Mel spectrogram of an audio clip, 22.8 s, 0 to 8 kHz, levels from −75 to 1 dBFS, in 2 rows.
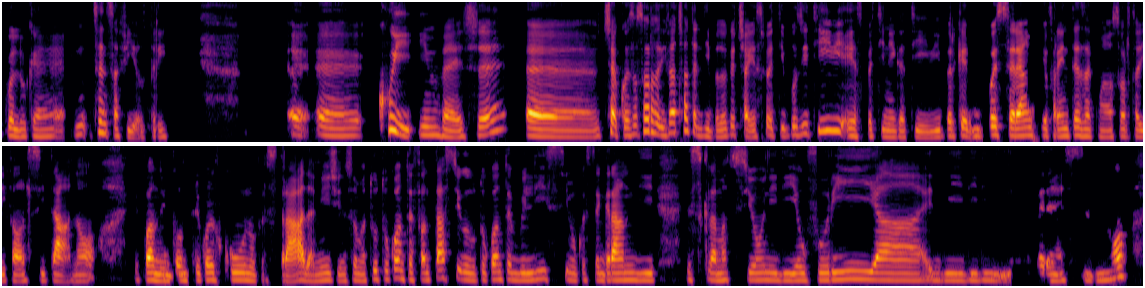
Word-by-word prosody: quello 150 Hz, -4 st, -1 dB
che 145 Hz, -, -6 dB, 0.2 s
è, -, -, -15 dB
mhmm 185 Hz, +2 st, -8 dB
senza 225 Hz, -8 st, 0 dB
filtri. 130 Hz, -1 st, -9 dB, 1.2 s
Eh, 280 Hz, -1 st, +1 dB
ehm, 160 Hz, -2 st, 0 dB
qui 285 Hz, +1 st, +4 dB
invece, 170 Hz, -, 0 dB
uhm, 135 Hz, -, +7 dB
c'è 150 Hz, -, +5 dB
questa 165 Hz, +3 st, -3 dB
sorta 230 Hz, -2 st, +3 dB
di 165 Hz, -, -2 dB
facciata 220 Hz, +6 st, +3 dB
del 155 Hz, -, -8 dB
tipo 140 Hz, -1 st, -4 dB
che 180 Hz, -, -5 dB
c'hai 170 Hz, -, -1 dB
aspetti 155 Hz, +3 st, -6 dB
positivi 235 Hz, -, 0 dB
e 155 Hz, -, -2 dB
aspetti 150 Hz, -1 st, -5 dB
negativi, 125 Hz, -1 st, -4 dB
perché, 150 Hz, +2 st, -1 dB
mhmm, 145 Hz, +1 st, -5 dB
può 180 Hz, -, +4 dB
essere 165 Hz, -2 st, +7 dB
anche 160 Hz, 0 st, +1 dB
fraintesa 150 Hz, 0 st, -1 dB
come 135 Hz, -2 st, -11 dB
una 130 Hz, -, -4 dB
sorta 145 Hz, -1 st, -4 dB
di 135 Hz, -, -4 dB
falsità, 135 Hz, +1 st, +1 dB
no, 130 Hz, 0 st, -3 dB, 0.4 s
che 155 Hz, -, -20 dB
quando 145 Hz, -2 st, +6 dB
incontri 140 Hz, +3 st, -3 dB
qualcuno 150 Hz, -1 st, -1 dB
per 135 Hz, +2 st, -19 dB
strada, 120 Hz, -3 st, +4 dB
amici, 140 Hz, +1 st, -5 dB
insomma 135 Hz, +1 st, -6 dB
tutto 170 Hz, +3 st, -6 dB
quanto 180 Hz, -2 st, 0 dB
è -, -, -4 dB
fantastico, 160 Hz, +3 st, 0 dB
tutto 145 Hz, +1 st, -6 dB
quanto 165 Hz, 0 st, -1 dB
è -, -, -5 dB
bellissimo, 150 Hz, +1 st, -4 dB
queste 145 Hz, +1 st, -8 dB
grandi 150 Hz, 0 st, +2 dB, 0.3 s
esclamazioni 150 Hz, 0 st, -2 dB
di 145 Hz, 0 st, -3 dB
euforia 150 Hz, -1 st, 0 dB
e -, -, -7 dB
di 140 Hz, 0 st, -4 dB
di 145 Hz, +1 st, -6 dB
di 145 Hz, -, -7 dB, 0.2 s
benessere, 140 Hz, -1 st, -6 dB
no, 170 Hz, +10 st, +1 dB
150 Hz, 170 wpm, -24 LUFS, 140-165 Hz, 1.2 s, uhm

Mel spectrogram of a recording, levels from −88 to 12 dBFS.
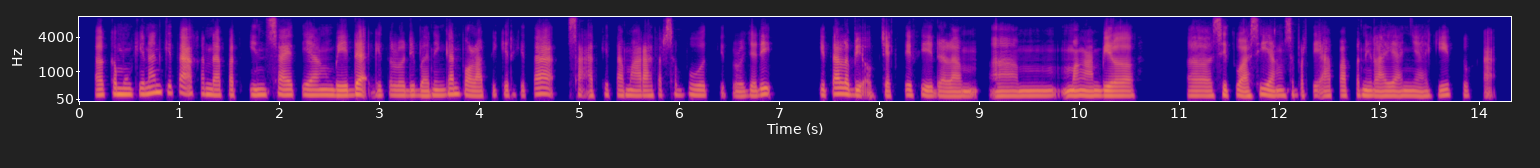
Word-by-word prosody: eee, 150 Hz, +1 st, +2 dB
kemungkinan 170 Hz, +5 st, +2 dB
kita 200 Hz, -1 st, +3 dB
akan 170 Hz, -1 st, -2 dB
dapat 145 Hz, 0 st, -4 dB, 0.2 s
insight 150 Hz, 0 st, +1 dB
yang 145 Hz, -1 st, +2 dB
beda 140 Hz, 0 st, +5 dB
gitu 135 Hz, +1 st, -5 dB
loh, 140 Hz, -, +1 dB
dibandingkan 140 Hz, +4 st, 0 dB
pola 130 Hz, -5 st, +1 dB
pikir 135 Hz, +2 st, -8 dB
kita, 165 Hz, +5 st, 0 dB
saat 135 Hz, -, -4 dB
kita 145 Hz, -2 st, -6 dB
marah 135 Hz, -1 st, +1 dB
tersebut, 140 Hz, 0 st, -3 dB
gitu -, -, -15 dB
loh. 120 Hz, -, -3 dB
Jadi, 150 Hz, +6 st, +2 dB, 0.5 s
kita 175 Hz, +4 st, +2 dB
lebih 150 Hz, -6 st, +3 dB
objektif 140 Hz, +3 st, -3 dB
ya 130 Hz, -4 st, +2 dB
dalam, 120 Hz, -1 st, +1 dB
mmm, 130 Hz, +2 st, -1 dB
mengambil, 130 Hz, 0 st, +4 dB, 0.6 s
eee, 130 Hz, 0 st, 0 dB
situasi 140 Hz, +1 st, +1 dB
yang 135 Hz, +1 st, 0 dB
seperti 135 Hz, 0 st, -7 dB
apa 130 Hz, +1 st, -2 dB
penilaiannya, 130 Hz, -2 st, 0 dB
gitu 140 Hz, +1 st, -4 dB
Kak. -, -, -6 dB
135 Hz, 150 wpm, -26 LUFS, 130-150 Hz, 0.6 s, beda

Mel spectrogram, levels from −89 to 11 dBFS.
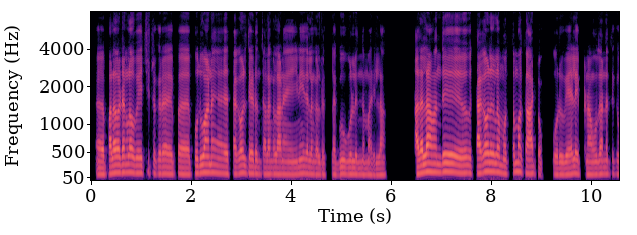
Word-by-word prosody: அ -, -, +1 dB, 0.2 s
பல 125 Hz, -, +4 dB
வருடங்களா 145 Hz, +1 st, +3 dB
உபயோகிச்சிட்டு 135 Hz, 0 st, -3 dB
இருக்கிற 120 Hz, 0 st, -2 dB, 0.2 s
இப்ப 115 Hz, +2 st, -5 dB, 0.3 s
பொதுவான 145 Hz, +2 st, +2 dB, 0.4 s
தகவல் 130 Hz, +3 st, 0 dB
தேடும் 120 Hz, -2 st, -1 dB
தளங்களான 115 Hz, -1 st, -1 dB, 0.3 s
இணையதளங்கள் 115 Hz, -3 st, -3 dB
இருக்குல்ல. 105 Hz, +1 st, -9 dB
Google 115 Hz, -1 st, -1 dB
இந்த 110 Hz, 0 st, -5 dB
மாரிலாம், 105 Hz, 0 st, -5 dB, 0.6 s
அதெல்லாம் 150 Hz, +5 st, +6 dB
வந்து 150 Hz, +2 st, +1 dB, 0.7 s
தகவல்கள 155 Hz, +2 st, +4 dB
மொத்தமா 150 Hz, +7 st, -2 dB
காட்டும். 125 Hz, -1 st, -1 dB, 0.3 s
ஒரு 110 Hz, 0 st, -2 dB
வேளை 120 Hz, +3 st, +1 dB
இப்ப 110 Hz, -, -13 dB
நான் 110 Hz, 0 st, -1 dB
உதாரணத்துக்கு 120 Hz, -1 st, -4 dB
120 Hz, 140 wpm, -23 LUFS, 115-135 Hz, 0.7 s, அதெல்லாம்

